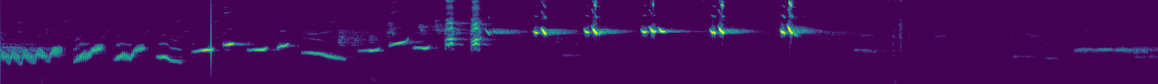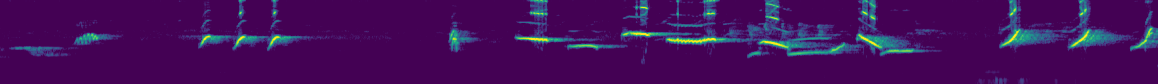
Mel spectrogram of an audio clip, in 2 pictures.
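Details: Morning shama lure song to raise fighting spirit: quick falling whistled notes, a row of bright repeated chirps, soft warbles, then lively varied high phrases.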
